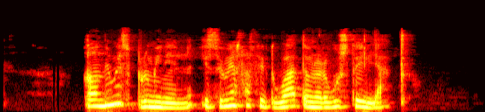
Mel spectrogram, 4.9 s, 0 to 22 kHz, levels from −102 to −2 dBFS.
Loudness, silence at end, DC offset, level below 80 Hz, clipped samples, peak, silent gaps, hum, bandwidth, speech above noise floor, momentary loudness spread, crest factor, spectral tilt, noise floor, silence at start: -14 LUFS; 0.8 s; under 0.1%; -56 dBFS; under 0.1%; -2 dBFS; none; none; 7 kHz; 65 dB; 12 LU; 12 dB; -8 dB/octave; -78 dBFS; 0.85 s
